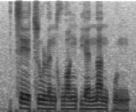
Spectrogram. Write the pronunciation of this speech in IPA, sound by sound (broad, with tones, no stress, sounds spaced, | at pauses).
t͡s e˥˨ ɪ̯ t͡s u˥˨ ɻ ə˥˨ n x w ɑ˦ ŋ p j ɛ˦ n̪ a˥˨ n p ʊ̰˨˩ ŋ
